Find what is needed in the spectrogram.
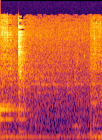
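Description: Chopped onions and green chillies frying in a large aluminium pot with a soft, even sizzle. Near the start there is a metallic clink and ring from the steel ladle against the pot.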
